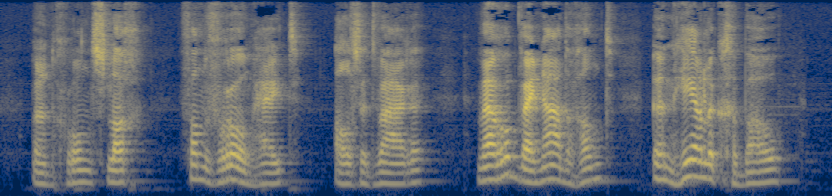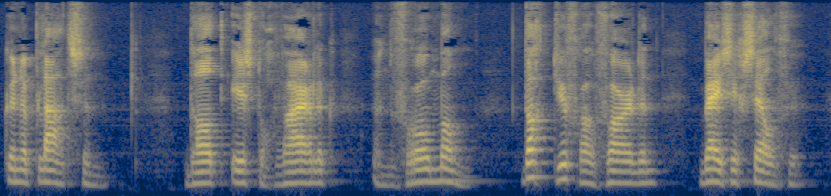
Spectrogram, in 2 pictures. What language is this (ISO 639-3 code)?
nld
